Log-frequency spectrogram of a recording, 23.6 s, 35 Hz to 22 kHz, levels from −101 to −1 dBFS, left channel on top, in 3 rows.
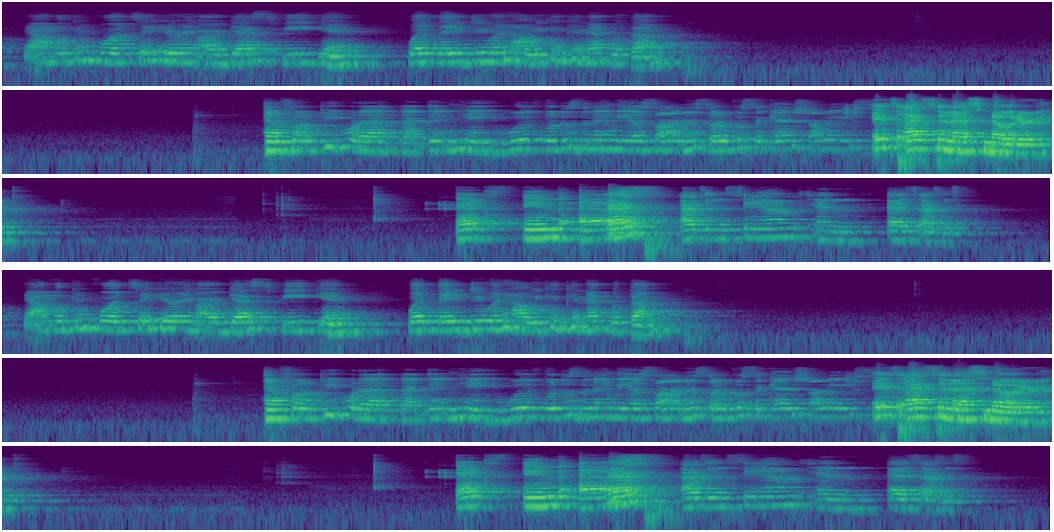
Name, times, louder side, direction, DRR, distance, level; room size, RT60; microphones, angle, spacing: voice 1, 0.2-2.7 3.1-5.0, right 3 dB, 75° right, 2 dB, 0.7 m, -33 dB
voice 2, 9.8-14.3 19.2-19.4 19.7-20.4, equal, 5° right, 0 dB, 0.6 m, -31 dB
voice 3, 14.4-15.7 20.3-20.5 20.8-22.9, left 2 dB, 50° left, 2 dB, 0.6 m, -27 dB
3.5 x 3.0 x 3.3 m, 0.87 s
head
